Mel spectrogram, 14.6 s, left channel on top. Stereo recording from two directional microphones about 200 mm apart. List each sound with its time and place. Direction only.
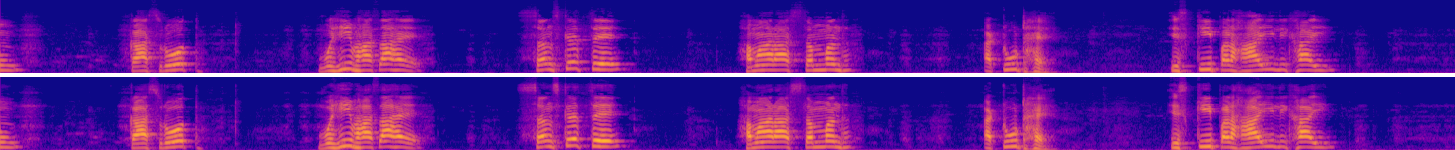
1.3 s speech: 40° right (ahead or behind)
3.2 s speech: 40° right (ahead or behind)
7.3 s speech: 40° right (ahead or behind)
9.8 s speech: 35° right (ahead or behind)
11.7 s speech: 40° right (ahead or behind)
